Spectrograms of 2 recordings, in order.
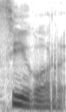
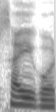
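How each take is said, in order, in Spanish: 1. La primera sílaba tiene una 'i' simple. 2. La primera sílaba tiene el diptongo 'ai'. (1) "no Sigor" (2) "Saigor, no Sigor"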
